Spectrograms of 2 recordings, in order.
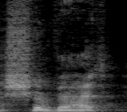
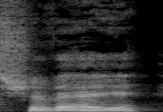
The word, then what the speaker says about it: chevet: It's not chevet. Just like it's not bouquet, it's bouquet, it's chevet.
